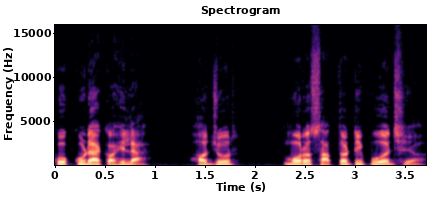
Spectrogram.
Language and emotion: Odia, neutral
